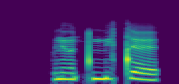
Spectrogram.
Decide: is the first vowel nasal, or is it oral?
nasal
